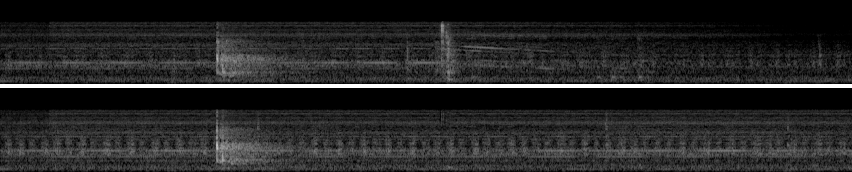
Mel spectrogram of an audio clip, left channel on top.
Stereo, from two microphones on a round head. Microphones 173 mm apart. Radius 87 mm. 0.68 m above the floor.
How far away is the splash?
About 2 m.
